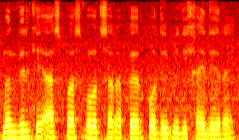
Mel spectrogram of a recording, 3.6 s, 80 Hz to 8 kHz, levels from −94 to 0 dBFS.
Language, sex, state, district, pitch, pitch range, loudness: Hindi, male, Arunachal Pradesh, Lower Dibang Valley, 125 Hz, 115-130 Hz, -15 LUFS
